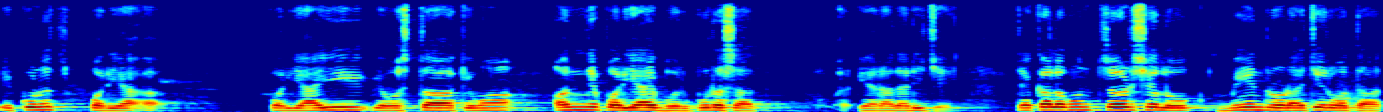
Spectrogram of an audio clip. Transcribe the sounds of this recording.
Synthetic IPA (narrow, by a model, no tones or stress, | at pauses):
ekuɳ̃ət͡spəɾja | pəɾjajiʋjəʋəst̪ʰakĩw̃ʋaənjəpəɾjajbʱəɾpuːɾəsat̪ | jeɾad̪aɾit͡ɕḛ | t̪jakalaɡuːnt͡səɽɕelokmenɾoɽat͡ɕeɾoɦt̪at̪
